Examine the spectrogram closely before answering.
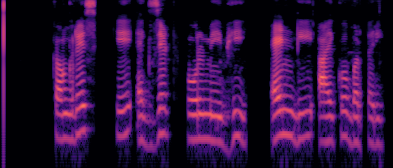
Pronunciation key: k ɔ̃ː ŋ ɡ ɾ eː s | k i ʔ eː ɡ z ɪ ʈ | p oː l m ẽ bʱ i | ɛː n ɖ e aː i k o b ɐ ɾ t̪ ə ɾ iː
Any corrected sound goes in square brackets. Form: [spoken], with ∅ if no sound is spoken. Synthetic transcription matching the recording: k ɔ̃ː ŋ ɡ ɾ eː s | k [e] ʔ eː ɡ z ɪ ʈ | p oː l m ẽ bʱ i | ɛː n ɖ [i] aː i k o b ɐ ɾ t̪ ə ɾ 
